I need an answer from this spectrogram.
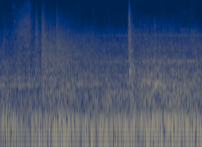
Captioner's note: thunder crashing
